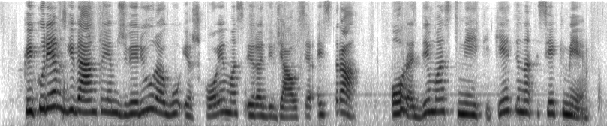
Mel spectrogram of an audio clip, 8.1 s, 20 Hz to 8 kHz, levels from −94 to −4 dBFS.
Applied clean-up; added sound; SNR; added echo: neural separator model SepFormer DNS4.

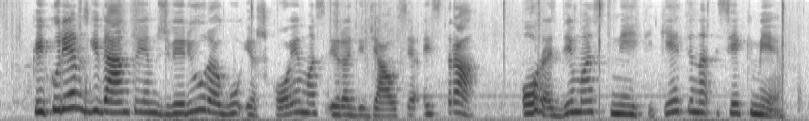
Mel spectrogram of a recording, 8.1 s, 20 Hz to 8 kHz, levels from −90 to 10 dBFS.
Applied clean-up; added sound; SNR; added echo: none; Scissors; 17 dB; none.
